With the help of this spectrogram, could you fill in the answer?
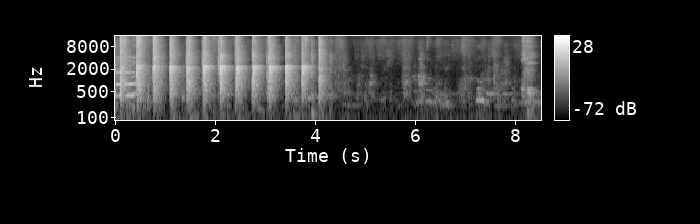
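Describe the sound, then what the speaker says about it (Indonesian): Children in a classroom clapping hands for group one: about a dozen loud, rhythmic unison claps in a steady beat, then scattered quieter sounds and voices. "tepuk tangan untuk kelompok satu."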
